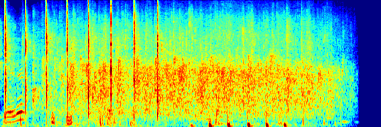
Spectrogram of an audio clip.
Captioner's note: audience applauds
